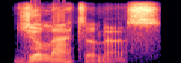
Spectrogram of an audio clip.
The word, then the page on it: gelatinous: British English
